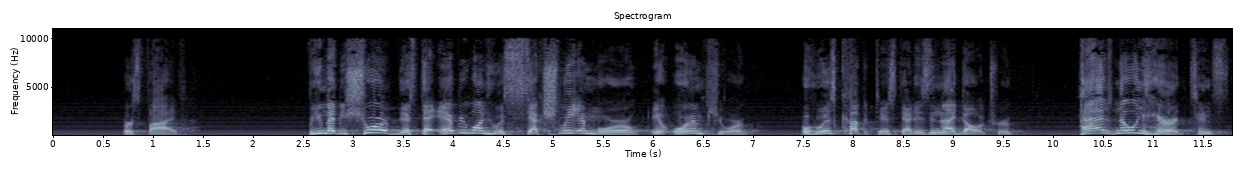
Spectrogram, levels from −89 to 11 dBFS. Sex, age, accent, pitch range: male, 50-69, American, 125-185 Hz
